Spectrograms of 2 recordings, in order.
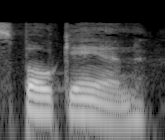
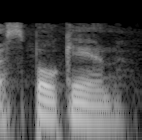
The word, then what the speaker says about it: Spokane: I've never flown a Boeing, and it's pronounced Spokane. It's kind of like saying Illinois to say Spokane, I think. Yeah, Spokane.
